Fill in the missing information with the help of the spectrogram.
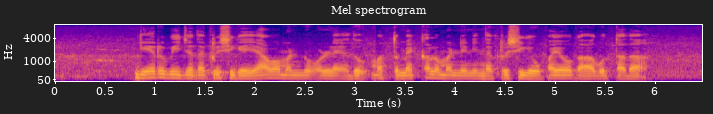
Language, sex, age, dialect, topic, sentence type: Kannada, male, 60-100, Coastal/Dakshin, agriculture, question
